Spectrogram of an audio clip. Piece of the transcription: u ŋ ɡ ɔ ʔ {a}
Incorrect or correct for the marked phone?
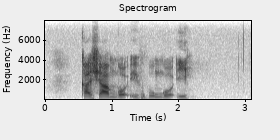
incorrect: i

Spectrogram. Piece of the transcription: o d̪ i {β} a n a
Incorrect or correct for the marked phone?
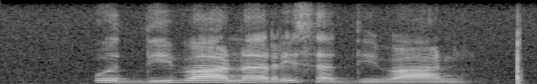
correct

